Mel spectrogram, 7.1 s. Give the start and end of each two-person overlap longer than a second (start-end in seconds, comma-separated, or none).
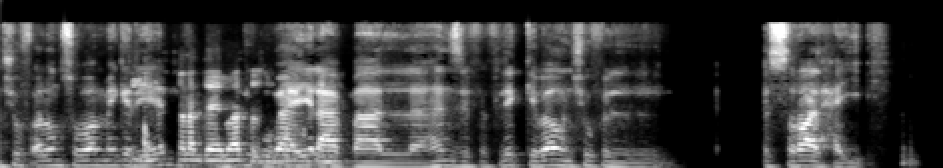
1.1-2.6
